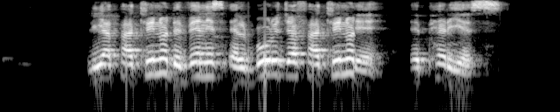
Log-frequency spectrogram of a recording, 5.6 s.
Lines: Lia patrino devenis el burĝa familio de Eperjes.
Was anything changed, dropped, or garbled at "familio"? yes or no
yes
